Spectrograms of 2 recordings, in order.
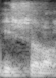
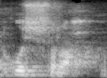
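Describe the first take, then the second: First: The first vowel is an 'i' sound. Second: The first vowel is a 'u' sound. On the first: The speaker calls it wrong. "ini bukan isyrah" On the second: The speaker calls it right. "usyrah, ya, usyrah"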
